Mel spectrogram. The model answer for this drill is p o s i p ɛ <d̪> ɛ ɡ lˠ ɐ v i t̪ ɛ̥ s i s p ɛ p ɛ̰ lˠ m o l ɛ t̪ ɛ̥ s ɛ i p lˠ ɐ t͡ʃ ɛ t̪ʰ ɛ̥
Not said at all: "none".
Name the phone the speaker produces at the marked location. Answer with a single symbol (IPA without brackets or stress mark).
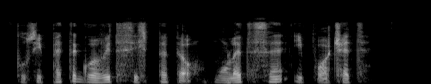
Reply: t̪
